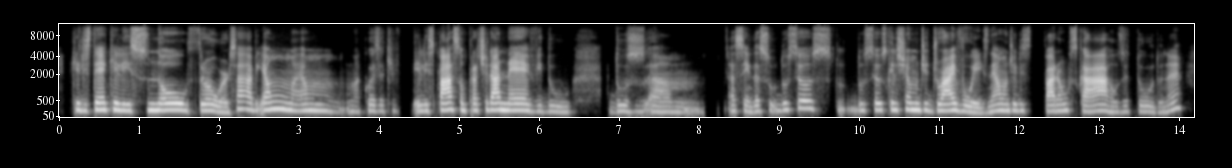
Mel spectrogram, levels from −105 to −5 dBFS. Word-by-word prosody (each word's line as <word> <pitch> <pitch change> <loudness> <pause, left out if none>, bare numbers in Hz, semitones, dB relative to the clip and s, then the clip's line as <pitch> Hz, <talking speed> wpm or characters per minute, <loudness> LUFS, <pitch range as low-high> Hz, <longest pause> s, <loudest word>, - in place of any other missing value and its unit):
que - - -10
eles 190 -2 -3
têm 215 -1 +4
aquele 210 -2 +1
snowthrower 190 -4 +1
sabe? 220 -4 -1
É 215 - +3
um 225 -2 +1
é 185 0 -5
uma 185 -3 -7
coisa 175 +1 -10
que 180 +1 -19 0.2
eles 180 0 -6
passam 210 -1 +6
pra 195 +1 -4
tirar 210 +1 +5
neve, 195 -4 +1
ah, - - -18
do 155 -2 -10 0.5
dos, 165 +1 -9
hã, 155 -4 -7 0.7
assim, 175 -1 -6
dos 185 +5 -7
seus 250 -2 -4 0.2
dos 195 -3 -11
seus, 205 -1 -3
que - - -3
eles 205 -1 -2
chamam 210 -1 +1
de 200 0 -4
driveways, 175 -7 +2
né, 175 +4 -3
onde 190 0 -3
eles 190 0 -10
param 175 +2 +1
os 195 - -11
carros 170 -3 +3
e 165 - -15
tudo, 160 -2 -13
né, 215 - -7
190 Hz, 170 wpm, -24 LUFS, 170-205 Hz, 0.7 s, passam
